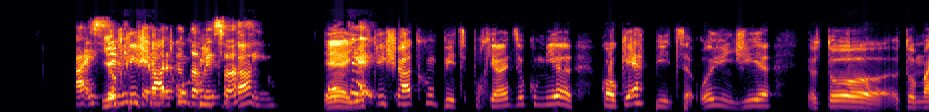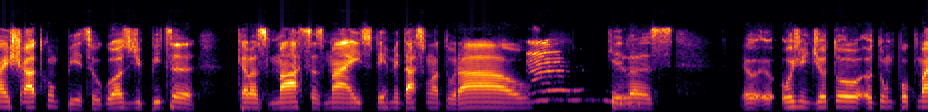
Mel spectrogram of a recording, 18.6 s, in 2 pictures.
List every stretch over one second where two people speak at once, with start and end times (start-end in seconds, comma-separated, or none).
1.0-2.6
